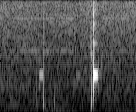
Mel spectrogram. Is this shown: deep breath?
no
